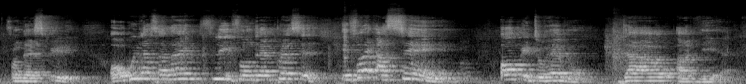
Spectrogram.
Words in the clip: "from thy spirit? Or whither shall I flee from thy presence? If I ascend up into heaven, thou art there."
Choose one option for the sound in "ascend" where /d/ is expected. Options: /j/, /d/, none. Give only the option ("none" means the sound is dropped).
none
